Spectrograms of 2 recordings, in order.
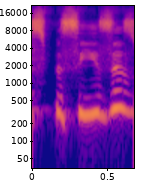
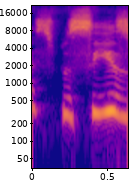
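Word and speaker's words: species: है उसी तरीके से स्पेसस बोलते हैं क्या जी नहीं स्पीशीज बोलते हैं ये भी सिंगुलर प्लूरल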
